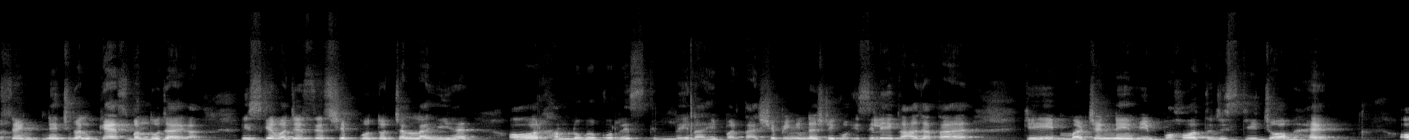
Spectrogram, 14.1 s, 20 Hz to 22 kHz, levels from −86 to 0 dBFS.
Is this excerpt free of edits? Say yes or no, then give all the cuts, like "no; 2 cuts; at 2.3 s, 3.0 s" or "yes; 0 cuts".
yes; 0 cuts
